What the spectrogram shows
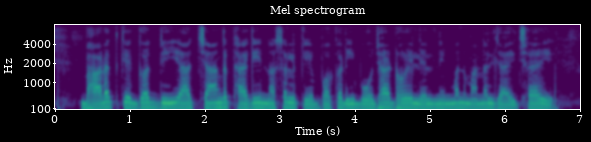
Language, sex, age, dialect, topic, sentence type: Magahi, male, 25-30, Western, agriculture, statement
